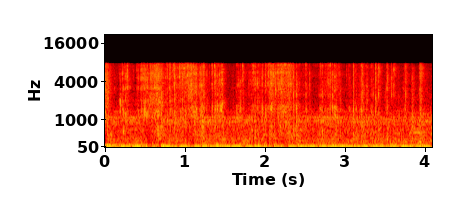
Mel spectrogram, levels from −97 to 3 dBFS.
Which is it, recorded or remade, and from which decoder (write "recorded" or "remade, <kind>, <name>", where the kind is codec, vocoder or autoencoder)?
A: recorded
